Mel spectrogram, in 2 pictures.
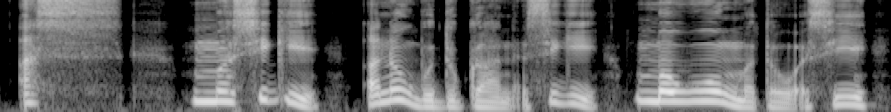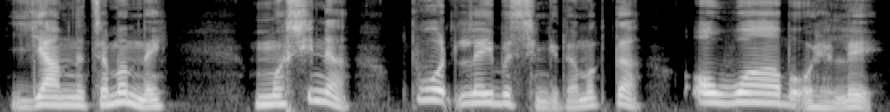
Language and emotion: Manipuri, disgusted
